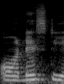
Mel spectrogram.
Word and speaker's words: honesty: H silent होगा इसमें और honesty ऐसे बोलेंगे.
